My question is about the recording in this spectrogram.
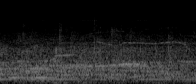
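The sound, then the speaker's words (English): A crowd applauds and cheers for an Amazon employee taking the mound to throw a first pitch in Las Vegas, in a steady, unbroken wash of clapping and voices that holds at an even level for about two seconds. “I want you to give a round of applause, Michael Westerfield.”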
